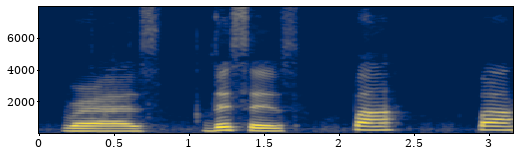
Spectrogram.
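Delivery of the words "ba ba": ba ba held on a flat level tone, no fall. Explaining a notation marked flat: level flat tone on ba ba.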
